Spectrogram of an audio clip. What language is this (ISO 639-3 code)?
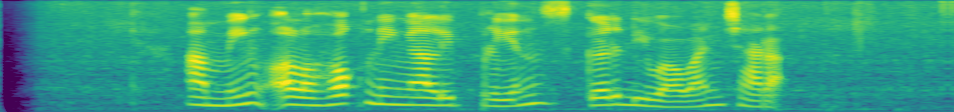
sun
